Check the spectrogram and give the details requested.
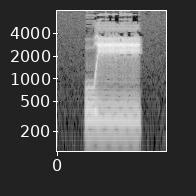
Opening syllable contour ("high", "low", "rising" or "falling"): low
